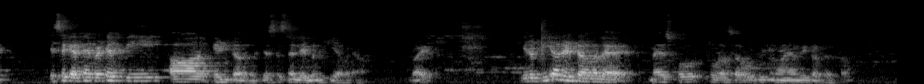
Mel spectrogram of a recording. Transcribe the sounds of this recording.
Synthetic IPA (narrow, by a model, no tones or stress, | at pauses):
ɪsːekɛɦt̪eɦɛ̃bɛːʈʰepiːaːɾɪ̃ɳʈəːɾʋəld͡ʒɛːseɪsneleːbəlkija̰ːbə̰ja̰ː | ɾaɪʈ | jed͡ʒoːʈiːaːɾɪ̃ɳʈəɾʋəlɦɛːmɛ̃ːɪskot̪ʰoːɽaːsao̰ːbʱinʊmaːjãbʱikɐɾd̪əeːt̪a̰ɦũ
